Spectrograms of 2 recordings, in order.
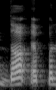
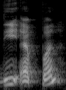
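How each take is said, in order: First: 'The' is said with a short 'thuh' vowel. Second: 'The' is said with a long 'thee' vowel. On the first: The speaker calls it wrong. "द एप्पल नहीं बोलेंगे" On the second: The speaker calls it right. "वहां पे हम दी का use करेंगे"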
